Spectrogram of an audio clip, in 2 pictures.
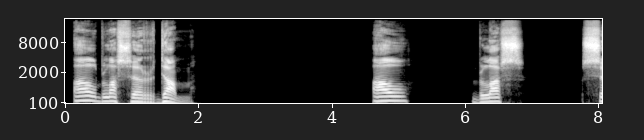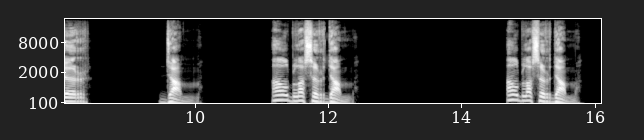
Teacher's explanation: There is a light emphasis on the last syllable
